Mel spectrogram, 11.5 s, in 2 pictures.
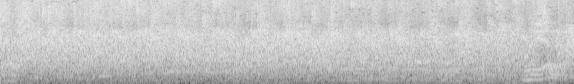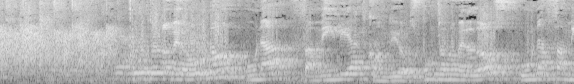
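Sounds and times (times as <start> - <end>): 
audience applause: 0.0 - 7.8
speech: 7.1 - 11.4.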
